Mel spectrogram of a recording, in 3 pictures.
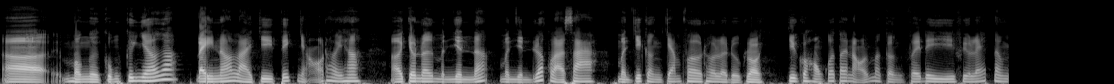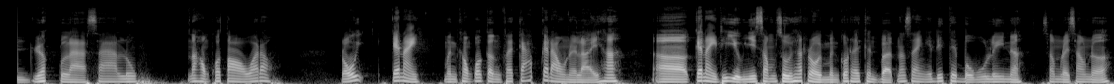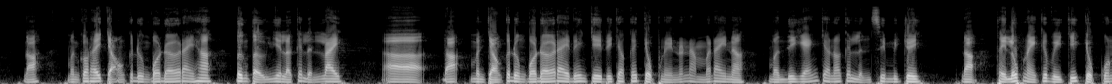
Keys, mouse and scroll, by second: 0.6-2.2 drag, 2.3 right click, 3.3-4.1 scroll down 1, 5.7 click, 6.1-7.1 scroll up 1, 7.1 middle click, 7.8 click, 10.1 alt+middle click, 10.4 alt+middle click, 10.7 scroll up 1, 10.9 alt+middle click, 11.1-11.4 scroll down 1, 11.9 middle click, 12.4-13.5 scroll up 1, 13.5 middle click, 15.4 alt+middle click, 15.8-16.4 scroll up 1, 16.5 f, 16.9-17.4 scroll down 1, 17.4 middle click, 20.5 click, 22.8 alt+middle click, 24.2-24.9 scroll down 1, 27.5 middle click, 30.9 click, 31.8 middle click, 32.0 scroll down 1.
